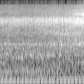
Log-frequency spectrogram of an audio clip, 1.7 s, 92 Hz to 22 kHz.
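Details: BMW E46 330Ci that would not start after a curb accident, running again after swapping fuses in the fuse box: a steady, even low rumble at idle with no misses, knocks or hunting; it is healthy.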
